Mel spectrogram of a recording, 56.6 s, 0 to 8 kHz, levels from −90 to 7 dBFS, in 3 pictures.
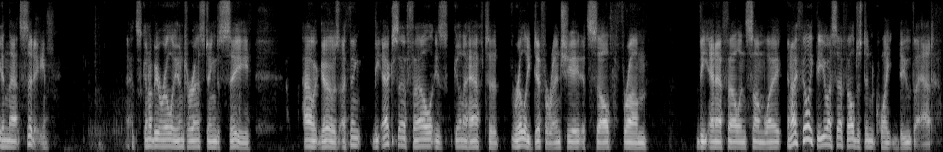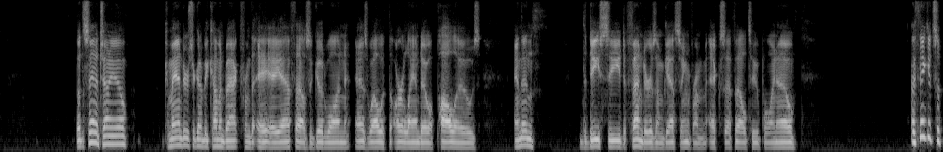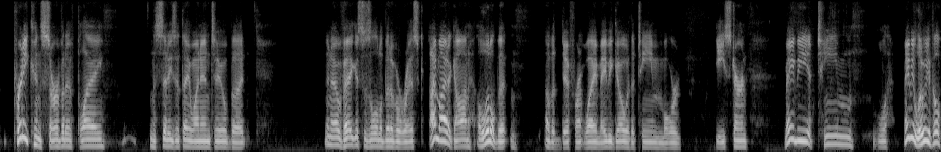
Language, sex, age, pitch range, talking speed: English, male, 30-49, 100-130 Hz, 135 wpm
